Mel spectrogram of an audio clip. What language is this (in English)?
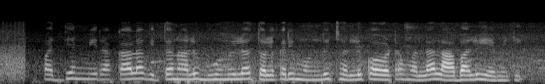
Telugu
